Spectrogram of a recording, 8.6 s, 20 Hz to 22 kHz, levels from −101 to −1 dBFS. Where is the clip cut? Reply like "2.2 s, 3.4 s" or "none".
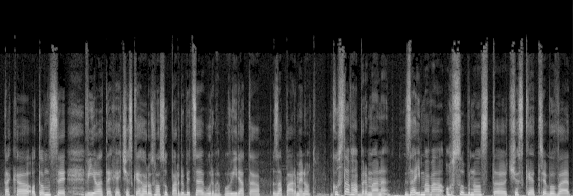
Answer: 1.3 s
